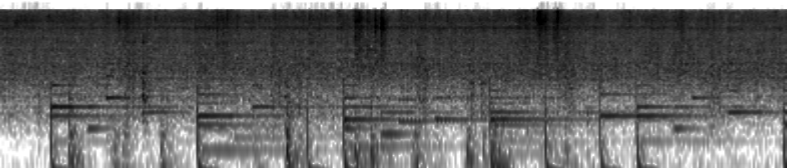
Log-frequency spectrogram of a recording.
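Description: Beef chukka with curry leaves sizzles steadily in a pan, a close, constant crackle with a few hard clanks of a utensil against the pan at irregular intervals.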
